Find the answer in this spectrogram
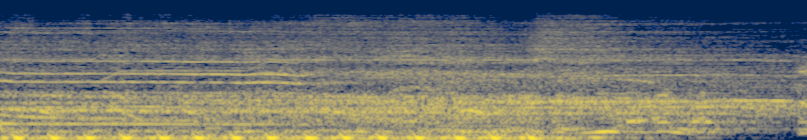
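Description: Live reggae-rock band playing through a concert PA: a fast, even bass-and-drum pulse of about five beats a second under held guitar and keyboard tones. The low end drops out about three seconds in, leaving the higher instruments.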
